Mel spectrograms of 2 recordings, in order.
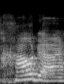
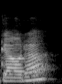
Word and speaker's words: Gouda: but I am German, and the cheese is pronounced Gouda and not Gouda.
